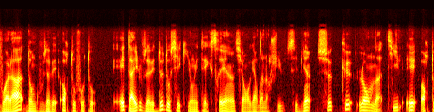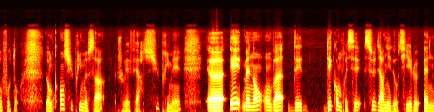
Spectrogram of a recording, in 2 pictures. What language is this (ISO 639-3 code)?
fra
